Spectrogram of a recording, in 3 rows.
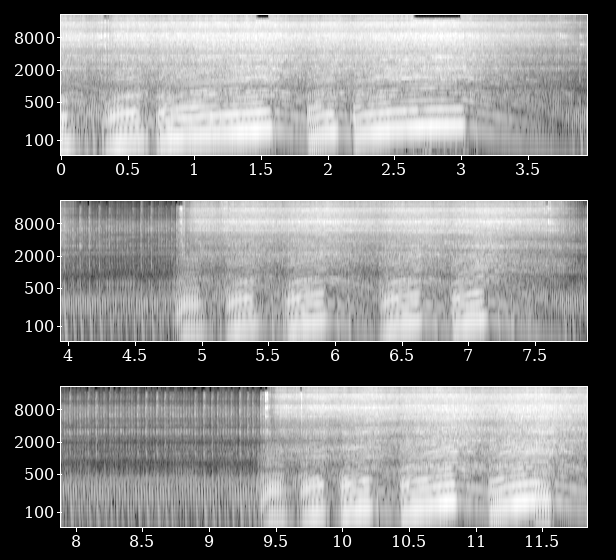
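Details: Stihl MS170 chainsaw, reported as a no-start, bought 13 months earlier and apparently unused; run on its original fuel with a full bar oil tank, outdoors. It revs cleanly to a high scream and drops back to a steady idle: it starts, runs and oils normally.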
